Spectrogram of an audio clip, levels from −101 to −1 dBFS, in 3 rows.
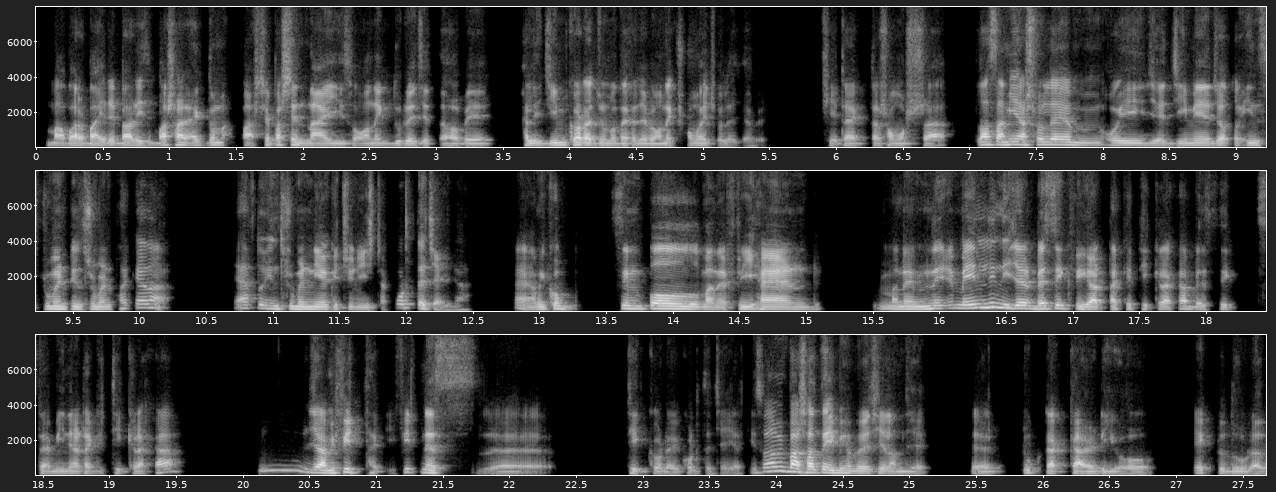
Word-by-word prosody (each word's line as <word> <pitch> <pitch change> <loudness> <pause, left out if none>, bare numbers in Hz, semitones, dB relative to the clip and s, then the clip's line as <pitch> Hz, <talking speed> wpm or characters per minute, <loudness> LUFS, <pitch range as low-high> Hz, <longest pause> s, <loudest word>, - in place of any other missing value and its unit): আবার 115 0 +3
বাইরে 120 +1 +1
বালি 120 -1 +4
বাসার 130 +2 +4
একদম 130 +2 -3 0.2
আশেপাশে 135 +1 -1
নাই 115 -1 +3
সো - - -6
অনেক 115 0 -3
দূরে 115 0 -1
যেতে 110 0 -9
হবে। 105 0 -2 0.3
খালি 125 -3 0
জিম 125 +1 +2
করার 125 -2 +7
জন্য 115 -1 -3
দেখা 110 0 -2
যাবে 110 0 -1
অনেক 115 - -2
সময় 115 -1 -3
চলে 90 - -11
যাবে। - - -19 0.5
সেটা 110 - -6
একটা 105 - -8
সমস্যা। 105 -2 -3 0.3
প্লাস 150 0 +4
আমি 160 - +1
আসলে 155 +1 +2 0.4
ওই 125 0 +2 0.2
যে 120 - -1
জিম 120 +1 -3
এ - - +5
যত 120 - 0
ইনস্ট্রুমেন্ট, 135 +3 +1
টিনস্ট্রুমেন্ট 130 -1 -1
থাকে 185 +6 -5
না? - - -3 0.6
এত 185 - -11
ইনস্ট্রুমেন্ট 140 -2 +2
নিয়ে 130 0 +5
কিছু 125 - -6
জিনিসটা 110 -1 -7
করতে 205 0 -1
চাই 85 - -6
না। 90 - -18 0.4
হ্যাঁ। - - -4
আমি 130 - +1
খুব 155 -4 +2 0.4
সিম্পল 150 -1 +6 0.3
মানে 115 -2 +1
ফ্রি 130 -1 +3
হ্যান্ড 120 -2 +5 0.6
মানে 140 0 +2 0.2
মে 160 - +2 0.2
মেইনলি 210 +6 +4
নিজের 170 -3 +5
বেসিক 165 +2 +3
ফিগার 130 -2 +5
টাকে 130 +1 -3
ঠিক 120 - -10
রাখা, 150 +5 0
বেসিক 115 +1 -7 0.2
স্টামিনা 115 +1 -4
টাকে 110 - -5
ঠিক - - -13
রাখা। - - -2 0.7
হুম 280 +1 -10
যে - - -2
আমি 135 - +2
ফিট 180 -2 +4
থাকি। 215 - -12
ফিটনেস 160 -7 +1 0.4
এ্যা - - -5 0.9
ঠিক - - -5
করে - - -5
করতে - - -11
চাই - - -16
আরকি। - - -20
সো - - -5
আমি 245 - -1
বাসাতেই 165 -6 +7
ভেবেছিলাম 120 -3 -1
যে 100 - -7 0.4
এ্যা 110 - -4 0.3
টুকটাক - - -2
কার্ডিও, 105 -1 0 0.5
একটু - - -10
দৌড়া 105 -1 -2
125 Hz, 190 wpm, -23 LUFS, 115-150 Hz, 0.9 s, করার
